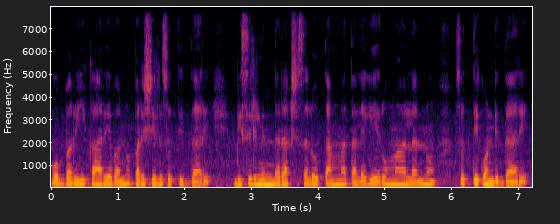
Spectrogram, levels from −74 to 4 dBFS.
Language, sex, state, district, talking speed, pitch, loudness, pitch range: Kannada, female, Karnataka, Bangalore, 75 wpm, 165 Hz, -16 LUFS, 155-175 Hz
